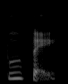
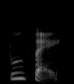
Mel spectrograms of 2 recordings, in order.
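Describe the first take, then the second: Both takes have the same delivery.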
